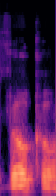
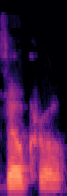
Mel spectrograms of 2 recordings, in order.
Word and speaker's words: Velco: the stage and say my name is velco not velcro not that sticky stuff and uh I'm gonna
